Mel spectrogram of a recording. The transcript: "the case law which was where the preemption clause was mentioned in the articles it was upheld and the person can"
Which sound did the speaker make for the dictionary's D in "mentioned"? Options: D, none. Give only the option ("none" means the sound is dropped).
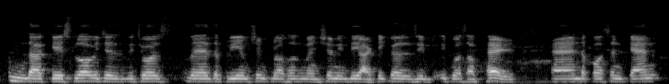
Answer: D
